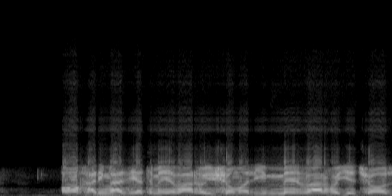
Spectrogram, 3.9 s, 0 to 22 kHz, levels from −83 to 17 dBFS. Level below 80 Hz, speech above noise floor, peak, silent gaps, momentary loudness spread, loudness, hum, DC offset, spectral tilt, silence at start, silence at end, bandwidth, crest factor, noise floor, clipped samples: -58 dBFS; 36 dB; -6 dBFS; none; 5 LU; -21 LUFS; none; under 0.1%; -3 dB/octave; 0.6 s; 0 s; 14.5 kHz; 16 dB; -58 dBFS; under 0.1%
